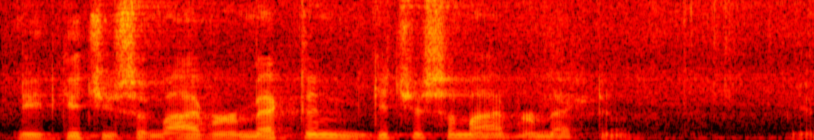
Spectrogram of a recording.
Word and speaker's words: ivermectin: I-V-E-R. – M-E-C. Am I not saying it right? Am I saying it wrong? – Yeah, you're saying it right. Ivermectin.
